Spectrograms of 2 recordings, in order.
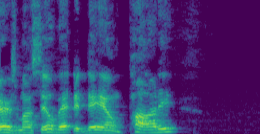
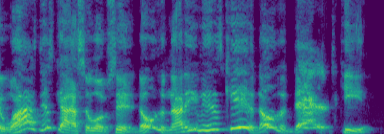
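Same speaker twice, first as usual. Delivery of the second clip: put-on squeaky kid voice; 7 semitones higher than usual. Voicing the little boy again.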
